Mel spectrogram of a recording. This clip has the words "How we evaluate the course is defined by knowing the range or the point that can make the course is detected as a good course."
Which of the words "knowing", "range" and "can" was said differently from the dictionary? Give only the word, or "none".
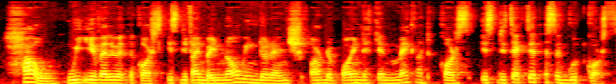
range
